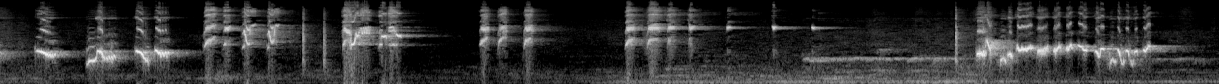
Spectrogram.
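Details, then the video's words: White-rumped shama pouring out sharp, varied phrases: bouncy whistled notes, clusters of high piercing chips, a sustained steady whistle, then a loud fluttering warble, with a faint low hum beneath. "Ngeri Isian Murai Batu Ini Nembak Tajam"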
